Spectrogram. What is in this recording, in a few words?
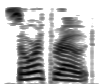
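"sore throat", British English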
